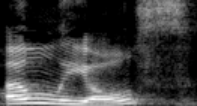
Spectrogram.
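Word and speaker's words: allele: you say that word Al okay I know a lot of times when you look at it you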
